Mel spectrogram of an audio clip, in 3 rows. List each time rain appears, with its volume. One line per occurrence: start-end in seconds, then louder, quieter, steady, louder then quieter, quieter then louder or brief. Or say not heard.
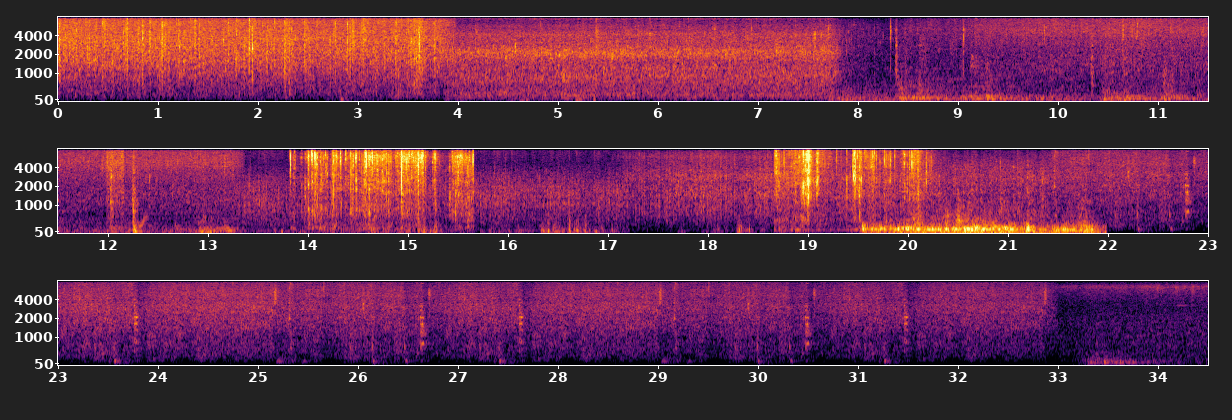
0.0-34.4 quieter.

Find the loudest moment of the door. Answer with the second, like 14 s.
21 s.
